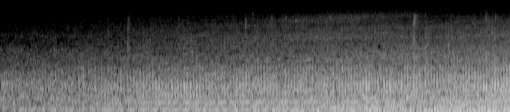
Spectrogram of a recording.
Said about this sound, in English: Listening, she nods as he backs up. The car pulls forward and turns, heading down the driveway.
